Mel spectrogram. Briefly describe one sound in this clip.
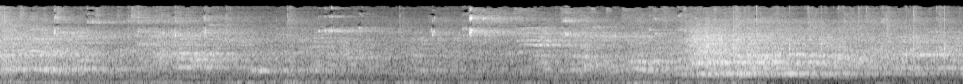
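A crowd of players and onlookers shouts and calls out, echoing.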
